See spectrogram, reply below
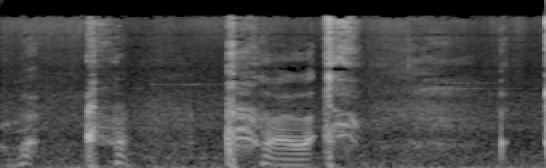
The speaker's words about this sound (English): I still am coughing though, which is fine.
